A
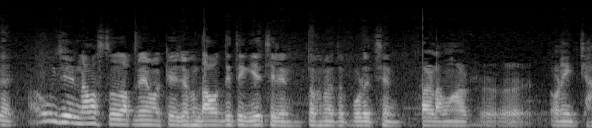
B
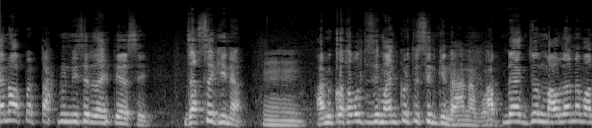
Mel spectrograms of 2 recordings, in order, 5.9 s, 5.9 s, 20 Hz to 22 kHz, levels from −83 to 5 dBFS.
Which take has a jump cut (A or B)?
A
